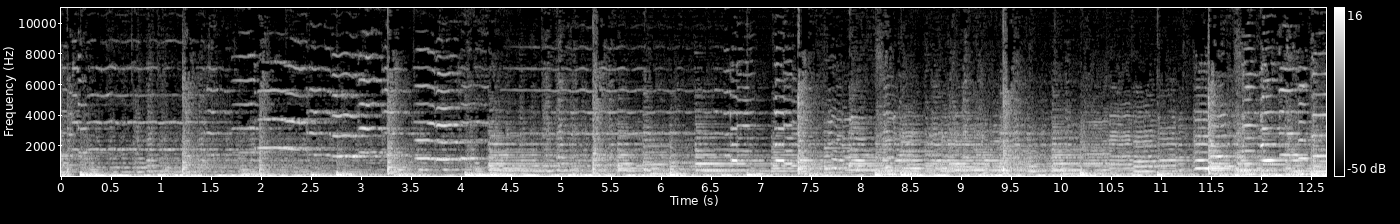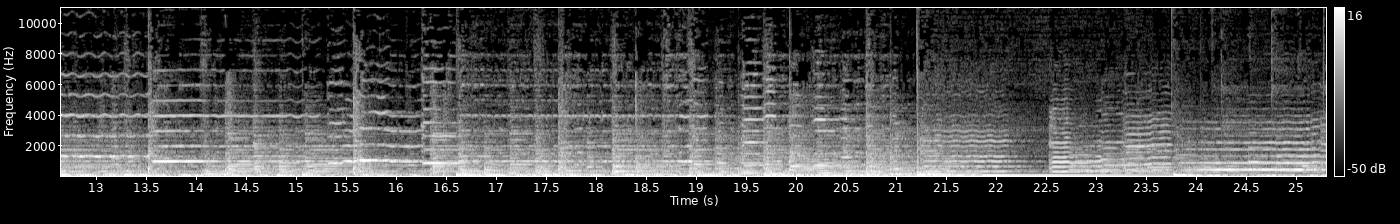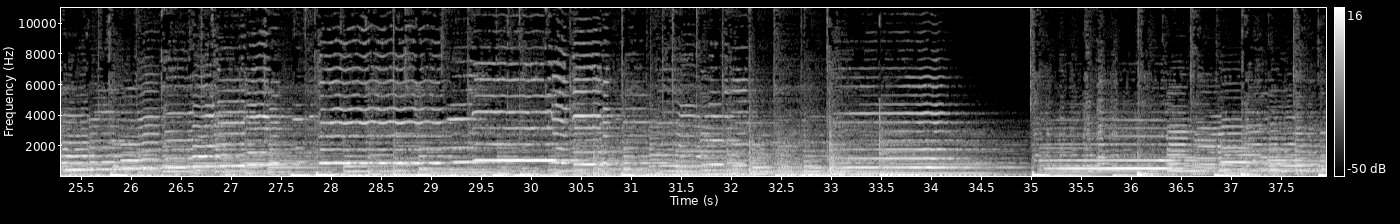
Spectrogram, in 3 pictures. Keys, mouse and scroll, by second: 0.5 click, 1.9 click, 3.2 click, 8.0 click, 9.8 click, 10.3 click, 11.2 click, 12.5-13.7 drag, 14.2 click, 15.3 3, 16.0 click, 16.9-18.0 drag, 18.2-18.5 scroll down 1, 18.7 click, 20.2 click, 21.2-24.0 drag, 24.5 0, 25.1 scroll down 2, 25.6 scroll up 2, 26.4 click, 28.8 click, 31.6 click, 32.3 click, 33.7 click, 34.6 2, 35.2 0, 35.9 click, 37.0 8, 37.3 0.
